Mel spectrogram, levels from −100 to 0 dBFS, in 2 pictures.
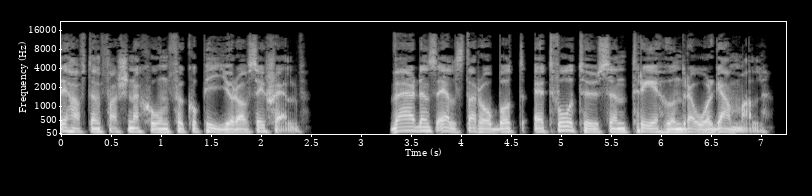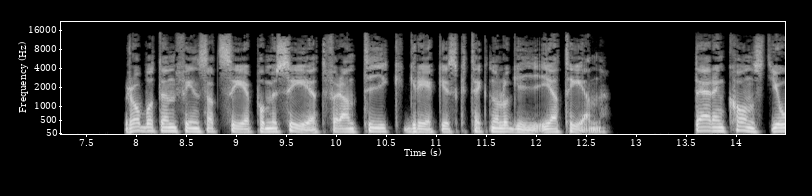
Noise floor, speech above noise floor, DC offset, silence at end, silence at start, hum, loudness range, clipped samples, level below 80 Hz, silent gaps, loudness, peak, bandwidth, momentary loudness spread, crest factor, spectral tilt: under -90 dBFS; over 75 dB; under 0.1%; 0 s; 0 s; none; 2 LU; under 0.1%; -44 dBFS; none; -15 LUFS; 0 dBFS; 14.5 kHz; 4 LU; 16 dB; -5 dB/octave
